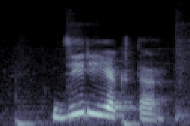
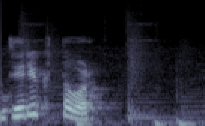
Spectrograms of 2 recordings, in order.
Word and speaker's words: директор: Директор, não diretor.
